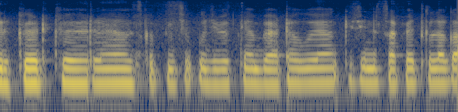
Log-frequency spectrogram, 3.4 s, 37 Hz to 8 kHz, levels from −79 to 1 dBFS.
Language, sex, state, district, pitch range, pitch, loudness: Hindi, male, Punjab, Pathankot, 145-150 Hz, 150 Hz, -18 LUFS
